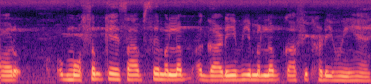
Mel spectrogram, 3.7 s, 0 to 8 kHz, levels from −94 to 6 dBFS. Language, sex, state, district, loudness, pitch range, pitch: Hindi, male, Chandigarh, Chandigarh, -14 LUFS, 155-175 Hz, 165 Hz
